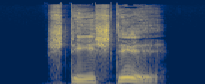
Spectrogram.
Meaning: singular imperative of stillstehen
- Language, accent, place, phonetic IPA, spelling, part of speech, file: German, Germany, Berlin, [ˌʃteː ˈʃtɪl], steh still, verb, De-steh still.ogg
